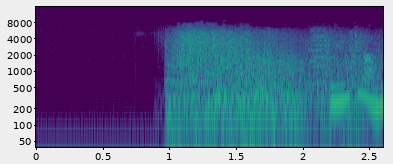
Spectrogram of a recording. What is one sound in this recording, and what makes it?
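Thunder crashes loudly and rumbles on.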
